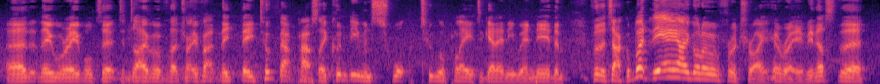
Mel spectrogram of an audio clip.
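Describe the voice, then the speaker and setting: A man's voice: mid-range voice, animated, quick pace, hardly any pauses, fairly bright tone. Man doing casual game commentary over background noise. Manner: rambling, thinking aloud with frequent hedging. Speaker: gaming video creator reviewing a rugby game.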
